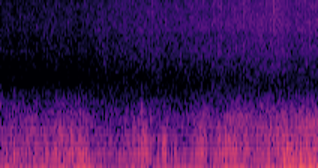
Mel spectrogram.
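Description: Faint low rumble with a rain-like hiss, like a thunder sound effect, growing louder as the remix fades in.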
